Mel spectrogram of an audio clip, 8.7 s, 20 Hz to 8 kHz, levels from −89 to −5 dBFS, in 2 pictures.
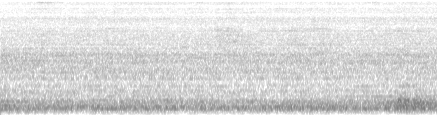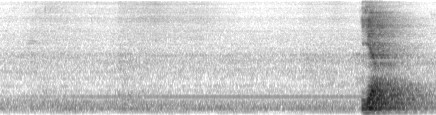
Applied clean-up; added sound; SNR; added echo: none; none; none; reverberation time 1.1 s.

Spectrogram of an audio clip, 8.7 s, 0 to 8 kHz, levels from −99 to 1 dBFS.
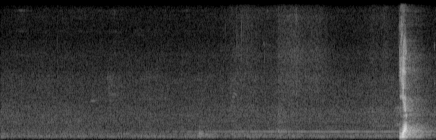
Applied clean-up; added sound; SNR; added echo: none; none; none; none.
